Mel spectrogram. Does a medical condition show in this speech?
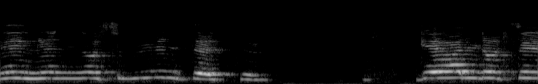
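Yes: cerebral palsy.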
